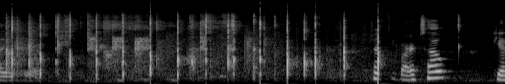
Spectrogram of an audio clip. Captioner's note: everyone applauds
